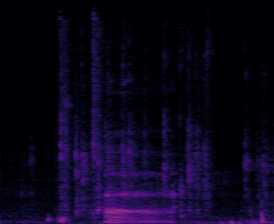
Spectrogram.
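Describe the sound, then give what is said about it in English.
Scattered, soft keyboard clicks tap out an irregular rhythm as someone types a Google search for first anniversary gifts, briefly overlapped by a sustained voiced tone in the middle. “It's the first thing that popped up when I typed.”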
